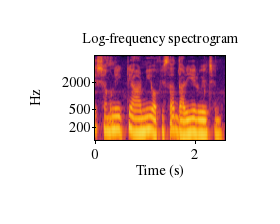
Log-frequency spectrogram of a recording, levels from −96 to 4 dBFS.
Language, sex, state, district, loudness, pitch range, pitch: Bengali, female, West Bengal, Alipurduar, -14 LUFS, 150-175 Hz, 160 Hz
